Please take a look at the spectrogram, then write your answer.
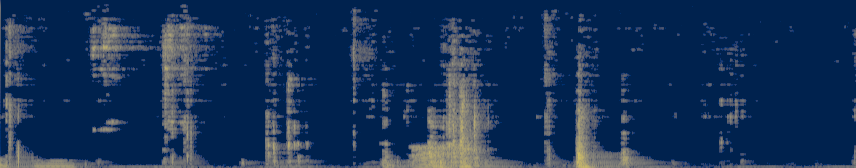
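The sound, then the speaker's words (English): Metal skeleton keys jiggle and click in a door lock, a few scattered ticks and scrapes, then a louder rattling burst and a sharp clunk as the door is worked open, fairly quiet. “After a couple of minutes of pressing the gold-plated buzzer, I took out my skeleton keys.”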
